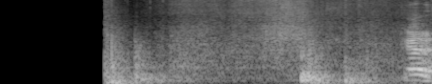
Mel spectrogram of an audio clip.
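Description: Silence for the first half-second, then a hand file rasping along the trimmed edge of a plastic barrel sheet fastened to wood, with one sharp knock near the end. The filing smooths the frayed burrs left by the router's laminate trim bit.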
